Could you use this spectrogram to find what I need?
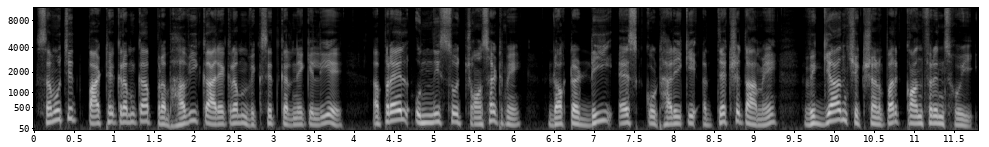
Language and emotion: Hindi, neutral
